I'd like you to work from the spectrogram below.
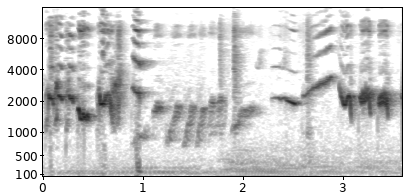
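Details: Borneo white-rumped shama in tretekan mode, goading a rival bird: loud slurred whistles and squawky notes alternate with clipped chattering runs, ending in a long rising whistle that breaks into rapid warbles.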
